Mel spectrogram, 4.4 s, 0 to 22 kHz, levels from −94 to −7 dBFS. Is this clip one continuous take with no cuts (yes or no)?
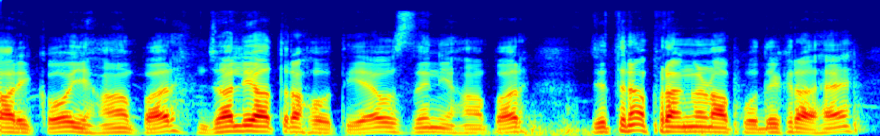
yes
